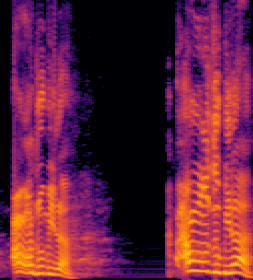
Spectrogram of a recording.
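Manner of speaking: exaggerated frustrated repeats; mock road-rage ta'awuz. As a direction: blurt it out like an angry driver.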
